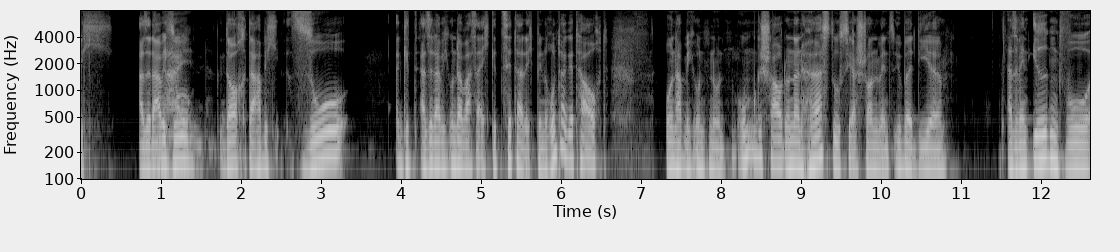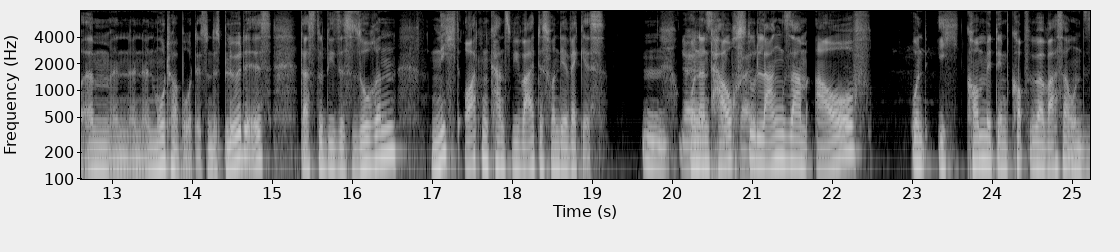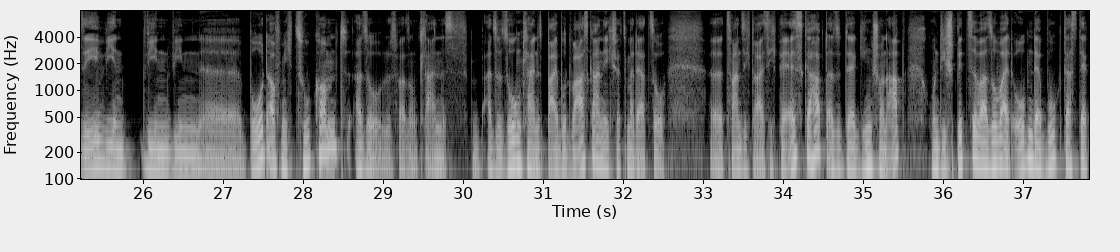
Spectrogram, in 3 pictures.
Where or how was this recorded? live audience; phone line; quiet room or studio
quiet room or studio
